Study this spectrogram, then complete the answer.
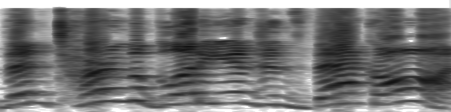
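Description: Loud and extremely high-pitched, a woman uses a put-on character voice with big pitch swings and a bright, sharp tone.

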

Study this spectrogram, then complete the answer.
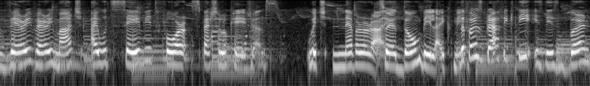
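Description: With clear music in the background, a woman of high pitch speaks at a moderate pace. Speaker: lifestyle vlogger. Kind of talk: casual vlog chat. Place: garden. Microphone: camera far.

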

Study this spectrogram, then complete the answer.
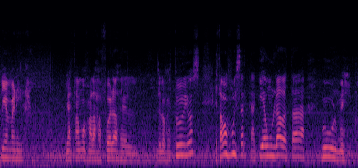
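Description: The speech moves at a fairly quick pace with lively intonation and long, frequent pauses. Noticeable background noise is present. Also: man, high pitch for a man. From Cuba. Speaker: YouTuber. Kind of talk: vlog narration. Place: street. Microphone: phone near.

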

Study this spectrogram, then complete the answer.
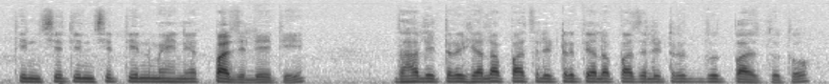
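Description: A man speaks at medium pitch with fairly even intonation in a plain, everyday voice. The sound is dry, with no echo. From Maharashtra, Sangli district (Tasgaon); Maharashtra. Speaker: farmer. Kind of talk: interview testimony. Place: farm.

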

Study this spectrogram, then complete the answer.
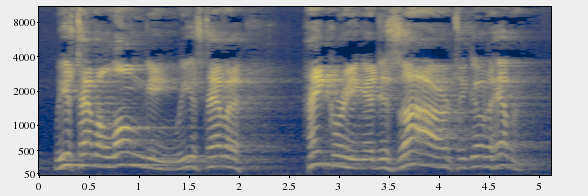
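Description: A man with ordinary pitch variation, heard with audible room echo against a quiet background. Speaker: preacher. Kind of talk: sermon. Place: home room. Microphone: webcam.

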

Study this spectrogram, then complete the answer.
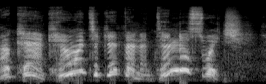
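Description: A put-on character voice, raspy and extremely high-pitched, at a moderate pace. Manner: excited.

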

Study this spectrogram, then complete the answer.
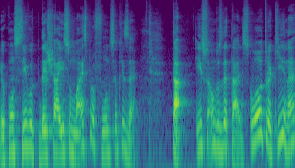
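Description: The man's tone is dark and mellow, and he speaks at a moderate pace. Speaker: video editing tutorial youtuber. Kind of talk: tutorial.

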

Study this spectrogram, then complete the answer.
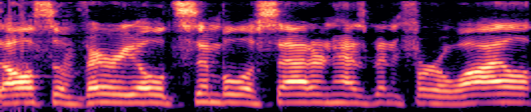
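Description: A man's high-pitched voice at a fairly quick pace. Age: 30s. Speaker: conspiracy video creator. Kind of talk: video monologue. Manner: rambling run-on delivery with fillers.

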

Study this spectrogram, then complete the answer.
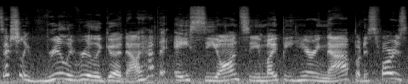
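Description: A man speaking at a very fast pace with ordinary pitch variation, dry with no echo, against noticeable background noise. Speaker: car reviewer. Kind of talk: car review commentary. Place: car. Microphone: camera far.

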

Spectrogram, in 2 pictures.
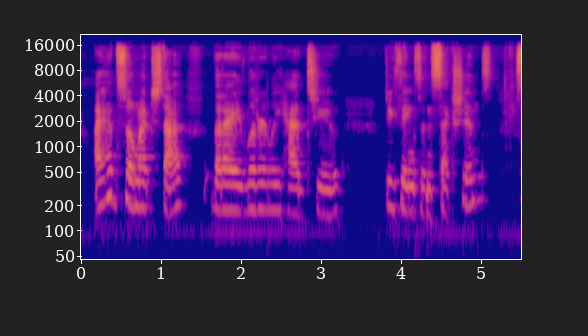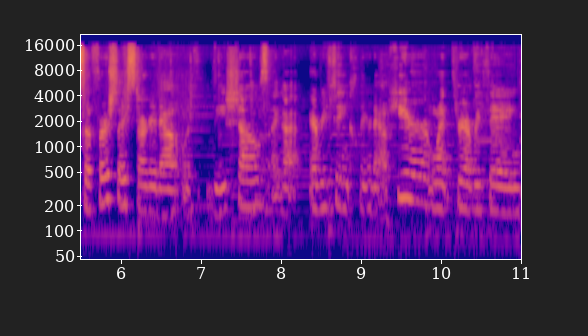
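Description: A woman's fairly low-pitched voice at a moderate pace, with clear music in the background. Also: ordinary pitch variation. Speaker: home organizing vlogger. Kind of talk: casual vlog chat.

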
